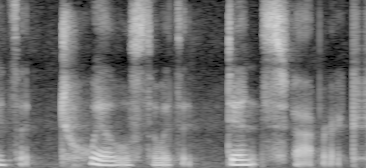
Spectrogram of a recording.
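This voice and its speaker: Soft-spoken, a woman talks at a very slow pace in a fairly high voice. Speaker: sewing content creator. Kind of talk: tutorial. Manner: quiet, soft-spoken; hesitant with fillers.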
